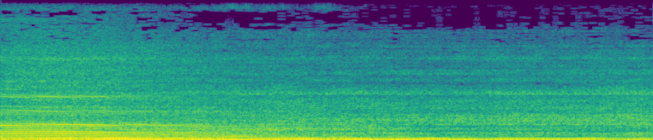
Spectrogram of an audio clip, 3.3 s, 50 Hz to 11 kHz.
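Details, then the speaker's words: 2016 Mitsubishi Montero Sport diesel at idle after push-start repair, check engine light on: slow heavy lazy chug around 600-700 rpm with slight unevenness; idle speed too low. "Kaso ang problema ayan may check engine tapos napakababa ng menor. Ang baba ng menor niya oh."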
